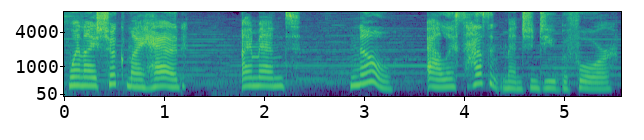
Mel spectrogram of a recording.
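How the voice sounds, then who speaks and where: A woman playing a serene, courteous and enigmatic mage in a video game, speaking formally and gently. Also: fairly high pitch, slow, soft background music. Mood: apologetic, calm. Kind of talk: English video game voice acting.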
